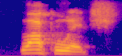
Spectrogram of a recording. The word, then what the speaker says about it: Błachowicz: They call him the Polish power, Jan Błachowicz. But, you know, Israel's looked very good. He's looked unbeatable. Błachowicz.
